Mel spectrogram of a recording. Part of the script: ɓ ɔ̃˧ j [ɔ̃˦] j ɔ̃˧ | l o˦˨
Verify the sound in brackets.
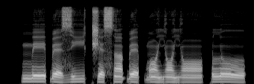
incorrect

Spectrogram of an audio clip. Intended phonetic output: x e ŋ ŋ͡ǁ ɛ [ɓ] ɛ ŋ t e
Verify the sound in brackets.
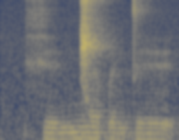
correct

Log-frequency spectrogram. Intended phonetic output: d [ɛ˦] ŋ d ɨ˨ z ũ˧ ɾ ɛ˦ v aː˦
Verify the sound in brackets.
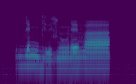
correct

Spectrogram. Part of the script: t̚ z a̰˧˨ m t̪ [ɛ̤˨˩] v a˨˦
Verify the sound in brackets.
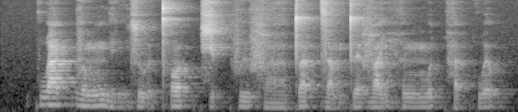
incorrect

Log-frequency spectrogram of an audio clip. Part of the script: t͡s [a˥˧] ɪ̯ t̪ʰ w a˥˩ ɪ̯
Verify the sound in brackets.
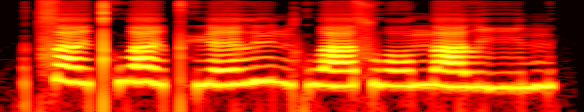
correct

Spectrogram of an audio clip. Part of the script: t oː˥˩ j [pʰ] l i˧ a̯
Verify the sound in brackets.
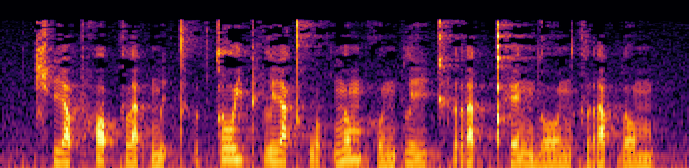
correct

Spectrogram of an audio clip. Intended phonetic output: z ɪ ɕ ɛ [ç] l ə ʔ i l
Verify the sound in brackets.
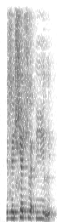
correct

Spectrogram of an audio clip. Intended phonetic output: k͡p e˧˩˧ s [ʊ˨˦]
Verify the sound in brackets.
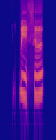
incorrect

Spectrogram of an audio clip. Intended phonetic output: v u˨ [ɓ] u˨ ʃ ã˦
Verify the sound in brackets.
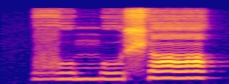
incorrect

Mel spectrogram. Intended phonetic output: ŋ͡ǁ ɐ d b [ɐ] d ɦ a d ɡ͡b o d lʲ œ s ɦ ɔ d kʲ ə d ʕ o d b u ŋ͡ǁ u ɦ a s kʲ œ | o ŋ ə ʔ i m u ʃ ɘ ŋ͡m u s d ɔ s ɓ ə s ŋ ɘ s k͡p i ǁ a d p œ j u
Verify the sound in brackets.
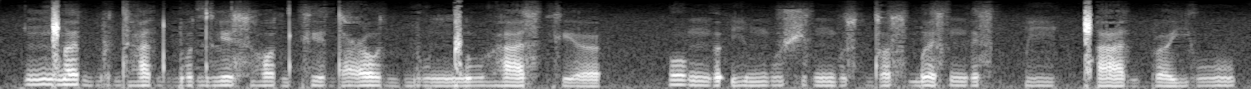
incorrect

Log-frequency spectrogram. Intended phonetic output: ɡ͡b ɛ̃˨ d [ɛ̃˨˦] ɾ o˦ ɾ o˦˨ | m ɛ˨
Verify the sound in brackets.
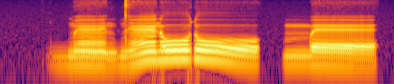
correct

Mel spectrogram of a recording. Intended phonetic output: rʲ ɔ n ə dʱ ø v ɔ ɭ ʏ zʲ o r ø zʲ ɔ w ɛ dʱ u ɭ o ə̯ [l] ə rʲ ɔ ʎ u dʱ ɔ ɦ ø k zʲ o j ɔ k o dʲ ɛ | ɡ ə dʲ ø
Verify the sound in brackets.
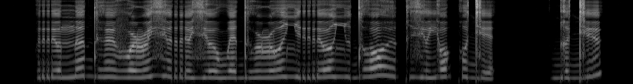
incorrect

